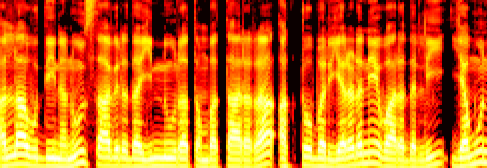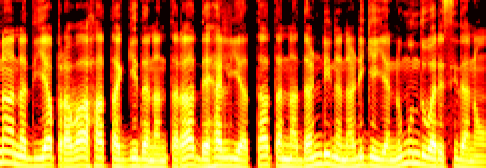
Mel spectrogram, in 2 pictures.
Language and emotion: Kannada, neutral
